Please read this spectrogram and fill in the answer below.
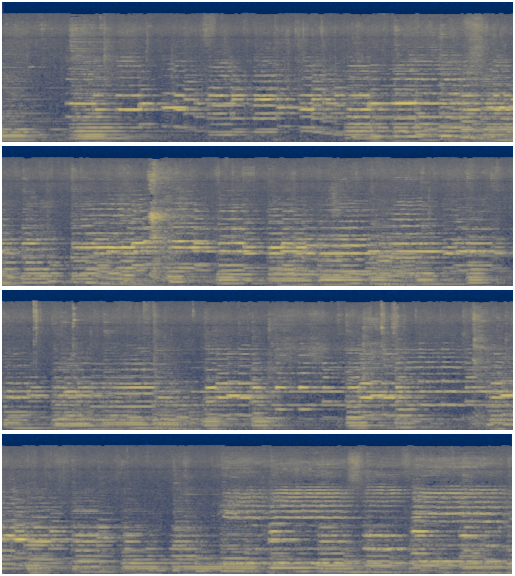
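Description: Baroque orchestra playing, the woodwinds prominent over strings, with a lute and harpsichord continuo.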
